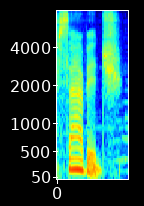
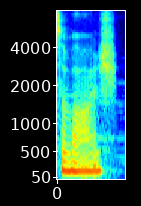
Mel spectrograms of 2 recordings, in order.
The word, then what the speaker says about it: Sauvage: Dior Savage. I think it's pronounced Sauvage.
